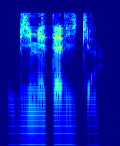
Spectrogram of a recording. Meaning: 1. bimetallic 2. bimetallist
- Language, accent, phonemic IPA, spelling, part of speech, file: French, France, /bi.me.ta.lik/, bimétallique, adjective, LL-Q150 (fra)-bimétallique.wav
